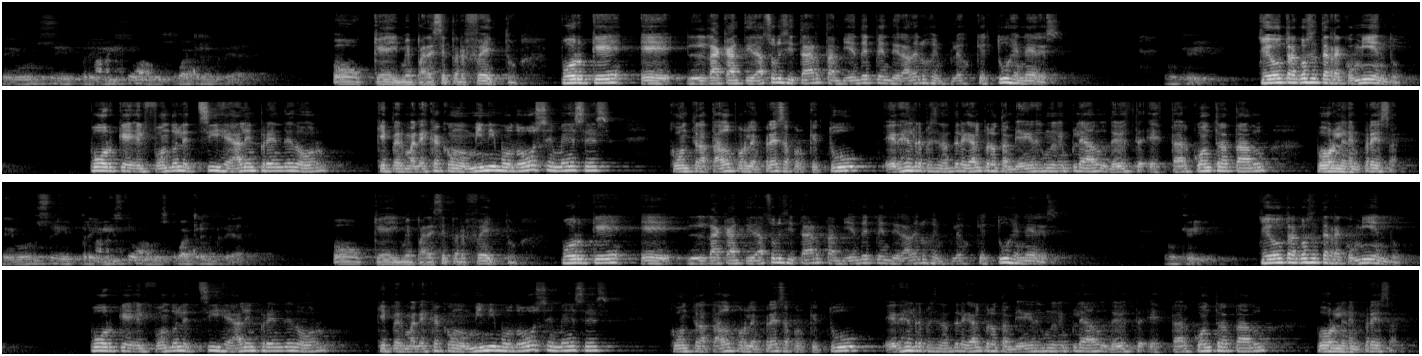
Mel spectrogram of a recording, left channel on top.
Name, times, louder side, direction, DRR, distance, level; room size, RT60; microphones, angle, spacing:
voice 1, 0.0-2.4 11.6-12.0, right 1 dB, 65° right, 4.9 m, -32 dB
voice 2, 3.3-5.2 5.6-10.6 12.6-14.0 15.1-17.5 17.9-20.2 20.9-26.9 27.3-28.1, left 3 dB, 50° left, 0.9 m, -21 dB
27.5 x 19.0 x 9.8 m
head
